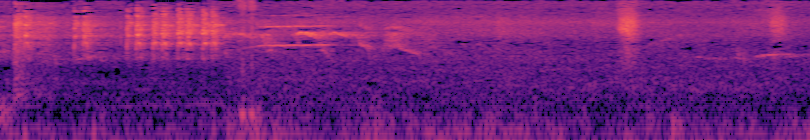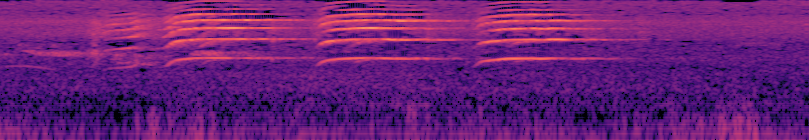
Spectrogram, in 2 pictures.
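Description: A bird calling three times, less than a second apart, about five seconds in: short harsh notes that each sweep up in pitch and then level off. A low rumble of wind on the microphone runs underneath.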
